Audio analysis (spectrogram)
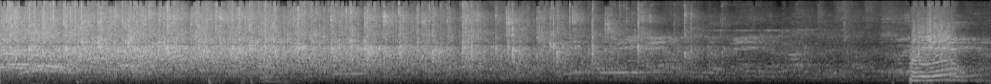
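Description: An audience at a live event applauds loudly and steadily, the clapping fading gradually toward the end while background chatter and a brief voice rise near the close.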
